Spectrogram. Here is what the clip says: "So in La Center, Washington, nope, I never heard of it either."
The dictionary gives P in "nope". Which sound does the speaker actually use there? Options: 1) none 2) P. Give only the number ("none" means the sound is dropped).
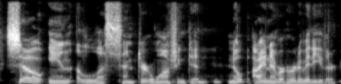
2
